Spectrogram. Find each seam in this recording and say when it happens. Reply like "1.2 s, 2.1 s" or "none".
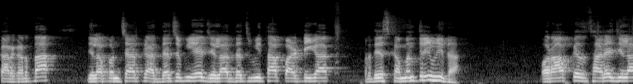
none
